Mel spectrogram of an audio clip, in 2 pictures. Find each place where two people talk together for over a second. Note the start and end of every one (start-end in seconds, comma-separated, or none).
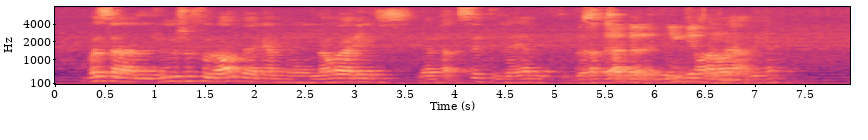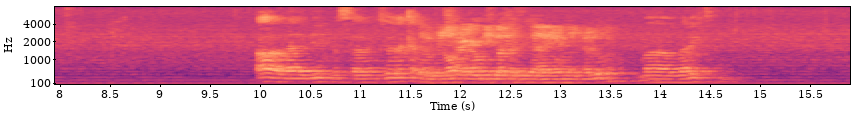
5.2-6.8, 11.6-13.2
